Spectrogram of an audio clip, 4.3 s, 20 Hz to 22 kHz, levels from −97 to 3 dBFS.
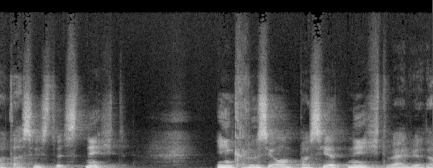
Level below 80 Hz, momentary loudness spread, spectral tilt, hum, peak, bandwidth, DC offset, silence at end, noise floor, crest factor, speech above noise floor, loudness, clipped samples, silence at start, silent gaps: -54 dBFS; 6 LU; -4.5 dB/octave; none; -4 dBFS; 18.5 kHz; under 0.1%; 0 s; -46 dBFS; 16 dB; 28 dB; -19 LUFS; under 0.1%; 0 s; none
